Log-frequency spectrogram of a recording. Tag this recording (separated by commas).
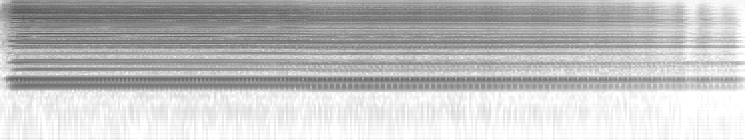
Music, Musical instrument, Harmonica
